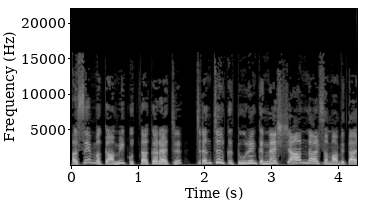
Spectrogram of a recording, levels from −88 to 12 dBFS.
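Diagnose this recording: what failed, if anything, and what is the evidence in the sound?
The speech cuts out abruptly from 1.94 to 1.98 s, a 32 ms silence, then resumes where it left off. This is a gap at a join of encoded pieces, a codec and editing-stage fault. Each section was encoded separately, and the encoder's start-up delay and final-frame padding were never trimmed, so that silence sits between them. On a waveform it shows as a flat dropout with slightly softened edges; on a spectrogram, a thin blank vertical stripe across all frequencies.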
